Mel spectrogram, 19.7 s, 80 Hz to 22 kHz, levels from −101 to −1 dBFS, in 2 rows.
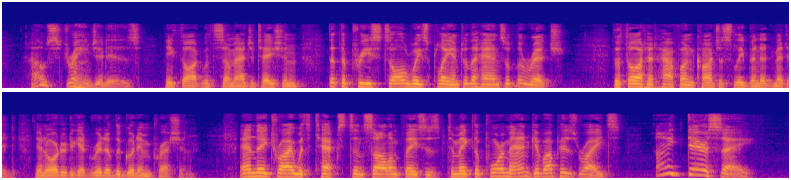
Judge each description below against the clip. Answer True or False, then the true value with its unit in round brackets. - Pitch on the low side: True (130 Hz)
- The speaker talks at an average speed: True (170 wpm)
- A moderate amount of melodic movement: False (6.2 semitones)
